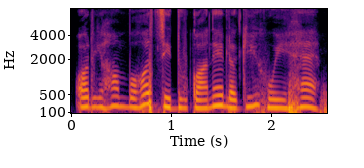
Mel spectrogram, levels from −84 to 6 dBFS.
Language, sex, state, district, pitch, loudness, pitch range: Hindi, female, Himachal Pradesh, Shimla, 210 Hz, -18 LUFS, 190-230 Hz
